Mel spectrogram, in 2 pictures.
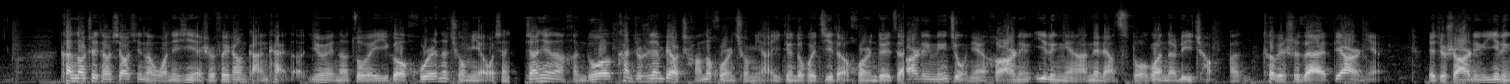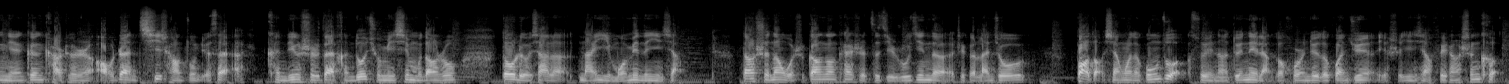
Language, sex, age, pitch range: Chinese, male, 20-39, 95-120 Hz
